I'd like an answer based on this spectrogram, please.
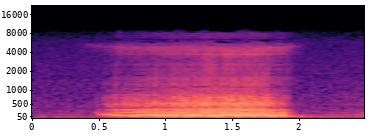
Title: Snoring.14 June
